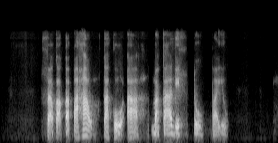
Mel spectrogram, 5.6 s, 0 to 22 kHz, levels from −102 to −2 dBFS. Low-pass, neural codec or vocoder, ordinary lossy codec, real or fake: 9.9 kHz; autoencoder, 22.05 kHz, a latent of 192 numbers a frame, VITS, trained on one speaker; Opus, 24 kbps; fake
